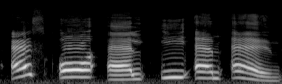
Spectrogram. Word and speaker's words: solemn: end of the world when you have letter n coming um just right after letter m it is silent it is what children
